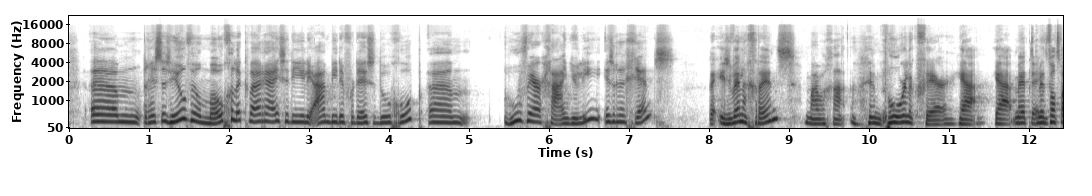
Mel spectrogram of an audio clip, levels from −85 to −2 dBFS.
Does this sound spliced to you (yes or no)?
yes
